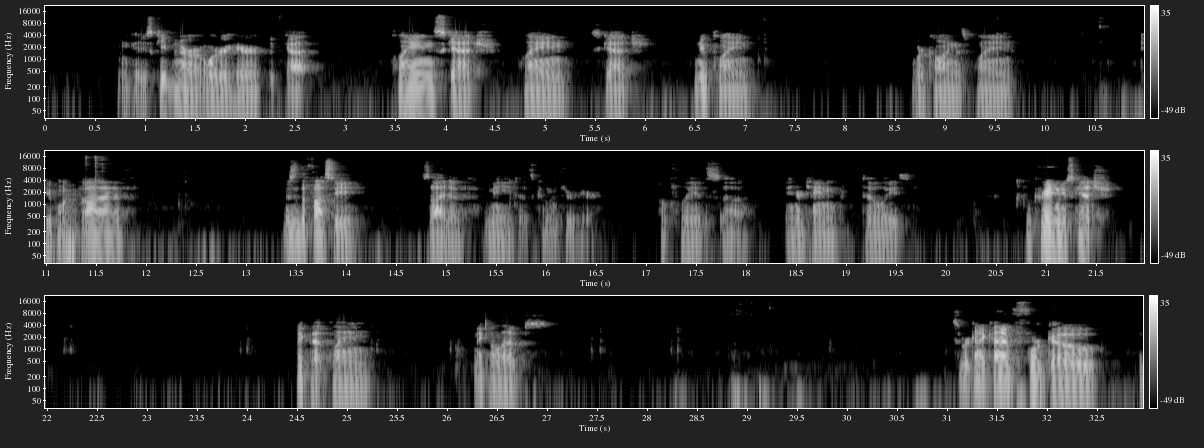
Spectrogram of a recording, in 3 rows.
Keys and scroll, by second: 10.3 ctrl+v, 10.5-11.8 typing, 29.1 Escape.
